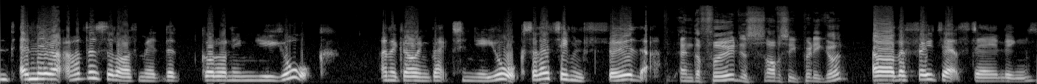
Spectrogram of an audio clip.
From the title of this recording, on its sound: Phones In From Queen Mary II In Port Of Melbourne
